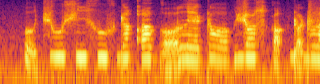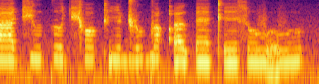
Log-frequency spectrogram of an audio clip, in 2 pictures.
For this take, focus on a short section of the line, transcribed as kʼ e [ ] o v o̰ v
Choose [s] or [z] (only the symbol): s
